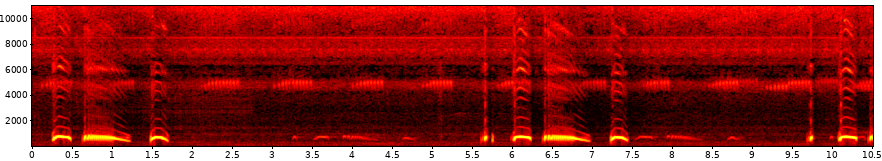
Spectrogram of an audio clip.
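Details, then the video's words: Decoy spotted dove cooing to stir other doves into calling. Three phrases each join a brief note, a long burred coo that slides downward, and a clipped arched coo, separated by about four seconds of near silence with soft low murmurs. "Tiếng Chim Cu Mồi Đất Thúc gù gáy"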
